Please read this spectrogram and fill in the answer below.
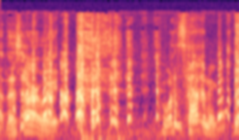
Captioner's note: laughter continues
